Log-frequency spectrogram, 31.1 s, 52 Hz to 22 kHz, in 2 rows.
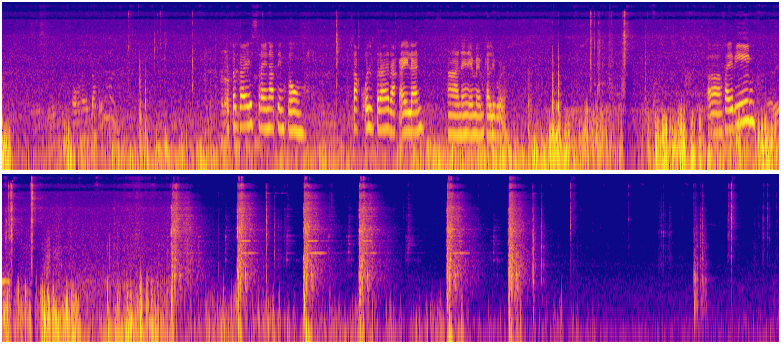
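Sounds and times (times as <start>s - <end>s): faint gunshots: 18.9s - 19.6s, 24.4s - 25.0s, 25.7s - 26.3s
pistol shots: 18.9s - 19.6s, 20.2s - 20.8s, 21.6s - 23.3s, 24.4s - 26.3s.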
